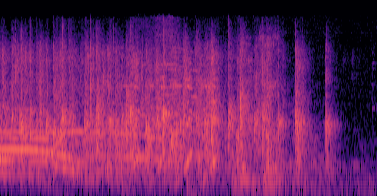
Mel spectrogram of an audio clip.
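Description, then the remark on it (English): A comedy audience at the Joke Off show applauds steadily with dense, crackling claps as comedian Leslie Liao is brought up for round three, mixed with whoops and cheers early on, then thins out and fades toward the end. “Clap now for Leslie Liao.”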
